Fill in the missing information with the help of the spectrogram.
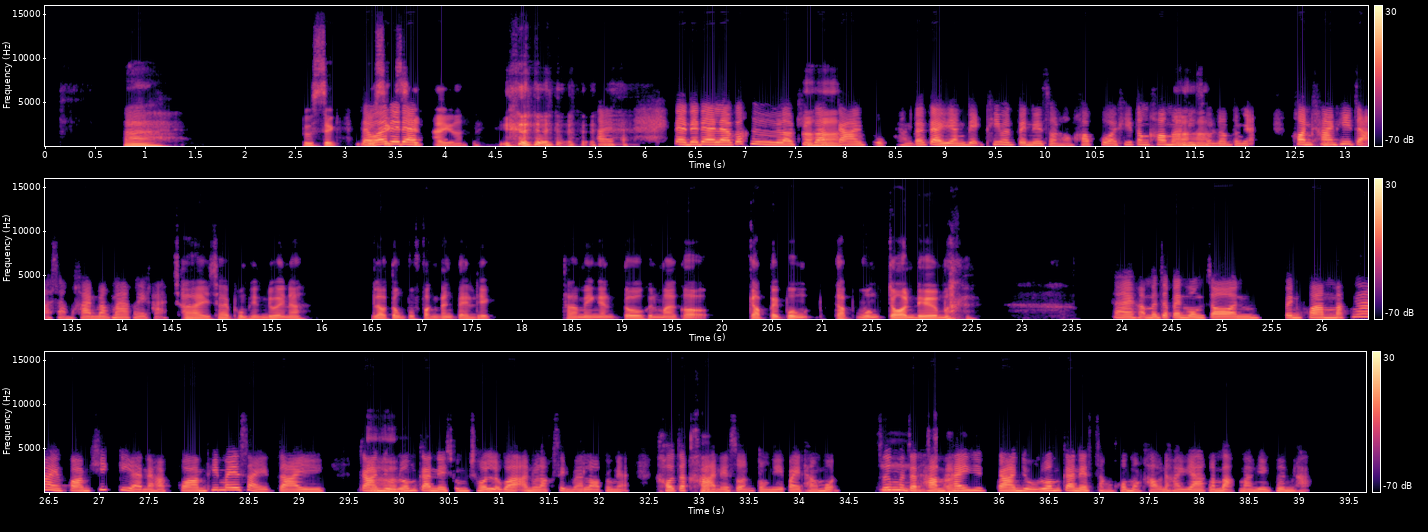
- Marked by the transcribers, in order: other background noise; chuckle; chuckle
- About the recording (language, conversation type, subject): Thai, unstructured, คุณรู้สึกอย่างไรเมื่อเห็นคนทิ้งขยะลงในแม่น้ำ?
